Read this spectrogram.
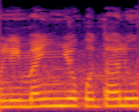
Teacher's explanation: لِمَن يُقْتَلُ میں نون ساکن کے بعد یا مشدد آ رہی تو یہاں ادغام مال غنہ والا قاعدہ ہوگا، غنہ کر کے پڑھیں گے۔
